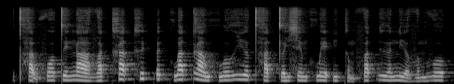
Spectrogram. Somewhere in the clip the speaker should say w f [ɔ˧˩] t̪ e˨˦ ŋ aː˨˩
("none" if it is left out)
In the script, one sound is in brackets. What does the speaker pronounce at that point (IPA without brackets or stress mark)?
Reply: ɔ˧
